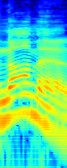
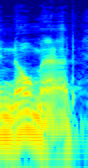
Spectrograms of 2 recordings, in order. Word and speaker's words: nomad: "Try being a NAH-mad of sorts." NAH-mad is how you're supposed to say nomad.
